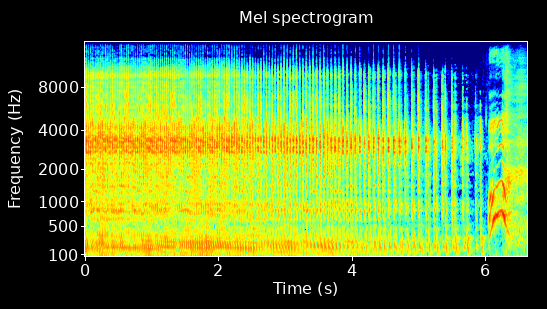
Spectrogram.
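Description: A prize wheel spins with a rapid rattle of ticking clicks that gradually slow into distinct, widely spaced clicks before it comes to rest.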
